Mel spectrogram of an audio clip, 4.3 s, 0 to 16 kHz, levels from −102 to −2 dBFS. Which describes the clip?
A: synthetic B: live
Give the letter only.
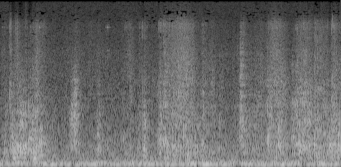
B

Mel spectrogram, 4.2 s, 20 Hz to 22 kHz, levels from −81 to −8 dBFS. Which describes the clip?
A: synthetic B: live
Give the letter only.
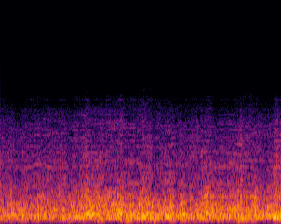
A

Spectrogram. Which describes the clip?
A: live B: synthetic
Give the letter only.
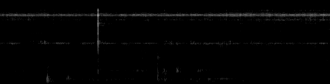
B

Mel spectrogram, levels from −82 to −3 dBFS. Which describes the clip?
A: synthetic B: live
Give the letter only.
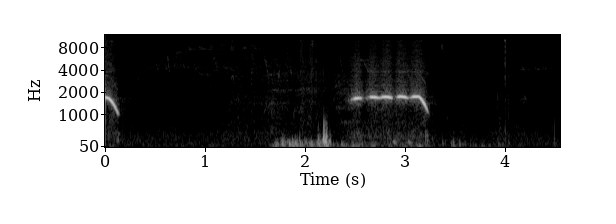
B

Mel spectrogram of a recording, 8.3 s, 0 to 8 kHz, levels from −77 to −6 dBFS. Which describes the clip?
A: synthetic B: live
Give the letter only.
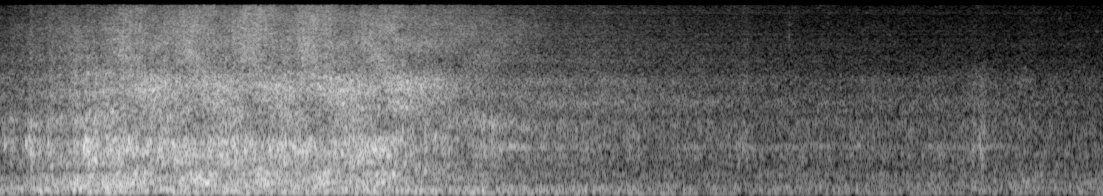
A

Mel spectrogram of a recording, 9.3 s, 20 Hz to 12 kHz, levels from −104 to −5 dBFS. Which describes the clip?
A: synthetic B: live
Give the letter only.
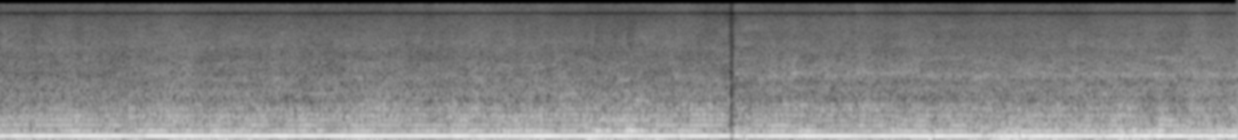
A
